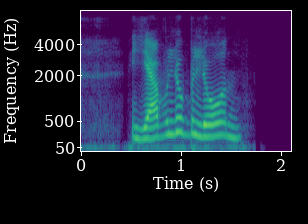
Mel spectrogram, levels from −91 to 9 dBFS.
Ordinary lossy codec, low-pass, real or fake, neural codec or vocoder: none; 7.2 kHz; fake; codec, 16 kHz, 4.8 kbps, FACodec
